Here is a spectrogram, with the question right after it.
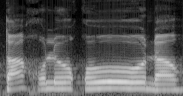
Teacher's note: چوٹی مد کو 3 الف کے مقدار کھینچ کر پڑھیں گے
